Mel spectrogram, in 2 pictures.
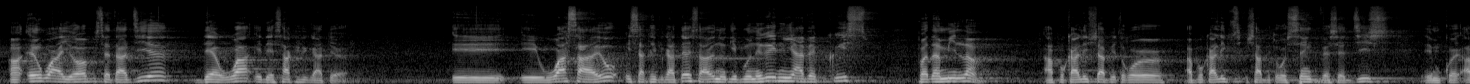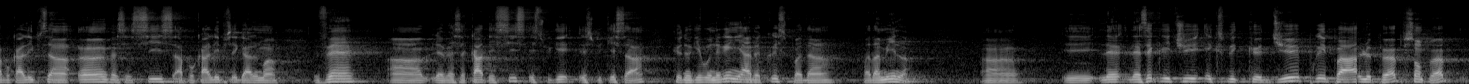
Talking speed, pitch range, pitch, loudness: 135 wpm, 100-130 Hz, 110 Hz, -28 LUFS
